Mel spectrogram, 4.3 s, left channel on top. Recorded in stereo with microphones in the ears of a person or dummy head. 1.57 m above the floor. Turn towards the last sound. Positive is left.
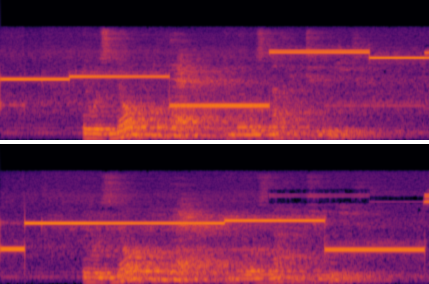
turn(degrees=35)  # may be behind; listen again after turning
